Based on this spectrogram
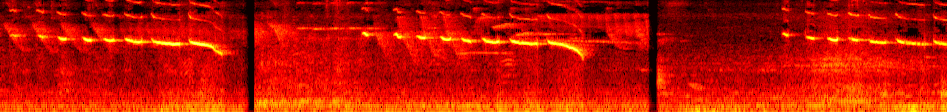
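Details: Flamboyan, the Sunda pied fantail, lure song: three bursts of rapid high whistled notes, each series descending and closing with a falling slur, separated by short silent cuts.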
